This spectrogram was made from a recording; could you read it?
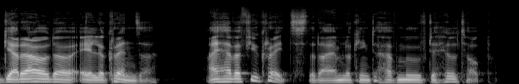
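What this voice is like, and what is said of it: Lyrical foreign-sounding character accent. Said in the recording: “his accent oddly lyrical”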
